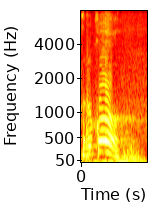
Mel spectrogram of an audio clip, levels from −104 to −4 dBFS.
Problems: constant background noise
